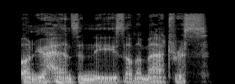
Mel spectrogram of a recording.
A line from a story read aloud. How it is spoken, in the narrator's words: He growls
